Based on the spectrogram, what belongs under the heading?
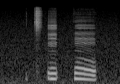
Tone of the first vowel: high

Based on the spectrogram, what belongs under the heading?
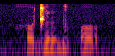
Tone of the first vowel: low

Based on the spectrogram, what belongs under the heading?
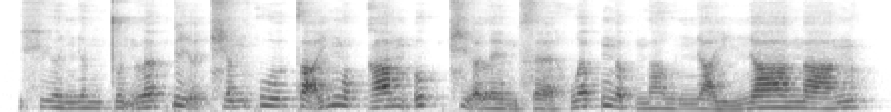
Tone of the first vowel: low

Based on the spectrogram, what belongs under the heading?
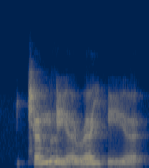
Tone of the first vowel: rising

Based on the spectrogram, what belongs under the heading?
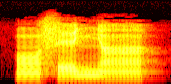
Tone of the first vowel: high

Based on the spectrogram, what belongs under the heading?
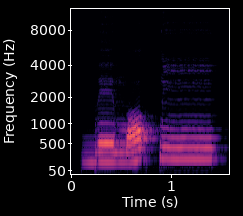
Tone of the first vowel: low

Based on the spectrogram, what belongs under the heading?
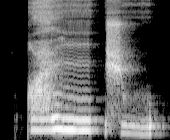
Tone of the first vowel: high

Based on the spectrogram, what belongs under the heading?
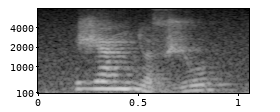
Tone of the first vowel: high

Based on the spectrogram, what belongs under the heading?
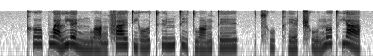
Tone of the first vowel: high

